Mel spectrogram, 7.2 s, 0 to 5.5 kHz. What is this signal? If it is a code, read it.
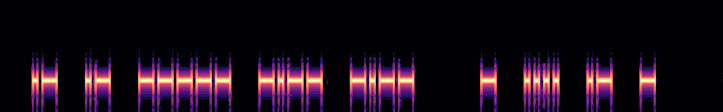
Morse code, heard as a keyed tone, about 25 wpm, spaced as for 18 wpm, 600 Hz. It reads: AA0YY THAT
